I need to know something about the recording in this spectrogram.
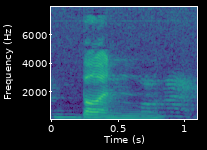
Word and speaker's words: bonne: And by contrast, bonne.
